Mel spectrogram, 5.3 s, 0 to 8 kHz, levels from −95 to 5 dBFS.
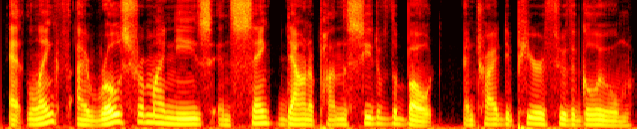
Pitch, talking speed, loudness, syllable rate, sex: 120 Hz, 260 wpm, -18 LUFS, 4.9 syllables/s, male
